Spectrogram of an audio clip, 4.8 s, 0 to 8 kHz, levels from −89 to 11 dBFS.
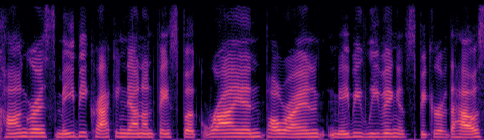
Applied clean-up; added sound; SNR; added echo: none; none; none; none.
